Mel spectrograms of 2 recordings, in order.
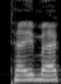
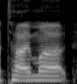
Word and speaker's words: Taimak: I read somewhere, Taimak, did I pronounce it right? Yeah, no, Taimak.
